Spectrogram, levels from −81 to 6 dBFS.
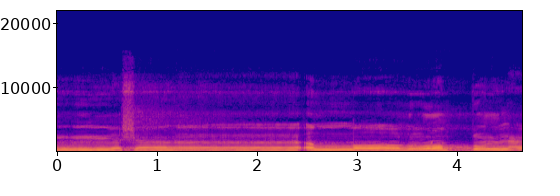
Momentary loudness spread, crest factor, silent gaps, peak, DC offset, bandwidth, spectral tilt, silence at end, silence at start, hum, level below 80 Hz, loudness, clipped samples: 5 LU; 16 dB; none; -6 dBFS; under 0.1%; 13 kHz; -6.5 dB/octave; 0 s; 0 s; none; -58 dBFS; -23 LUFS; under 0.1%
